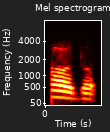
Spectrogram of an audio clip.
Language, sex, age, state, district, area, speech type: Kannada, female, 45-60, Karnataka, Tumkur, urban, conversation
